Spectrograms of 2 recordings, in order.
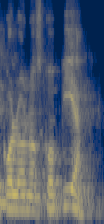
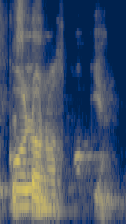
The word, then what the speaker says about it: colonoscopia: es que no lleva acento en la I, ¿eh? No se dice colonoscopía, es colonoscopia.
